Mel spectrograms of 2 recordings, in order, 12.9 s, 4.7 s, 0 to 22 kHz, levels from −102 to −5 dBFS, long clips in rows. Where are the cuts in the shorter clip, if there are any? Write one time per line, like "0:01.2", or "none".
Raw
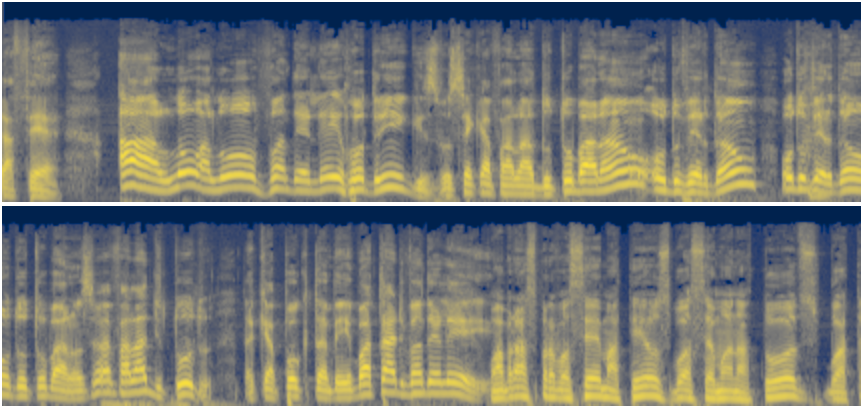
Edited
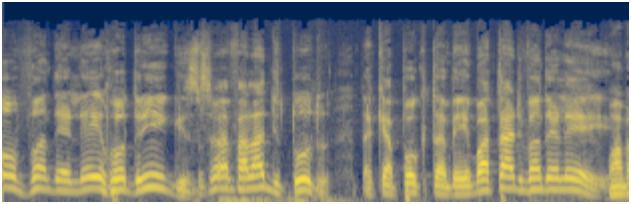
0:01.5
